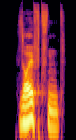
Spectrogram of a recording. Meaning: present participle of seufzen
- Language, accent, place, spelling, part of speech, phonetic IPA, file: German, Germany, Berlin, seufzend, verb, [ˈzɔɪ̯ft͡sn̩t], De-seufzend.ogg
